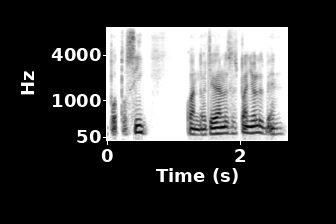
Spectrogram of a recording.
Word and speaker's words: Potosí: Entonces a ese cerro le pusieron Potoxi, que quiere decir el cerro que grita o el cerro que habla. Ujú. Entonces los españoles llegan y no saben pronunciarlo, entonces le llaman Potosí.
